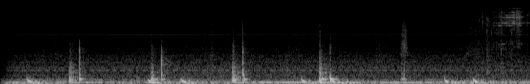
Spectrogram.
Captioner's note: heart beat thumping; footsteps clomping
